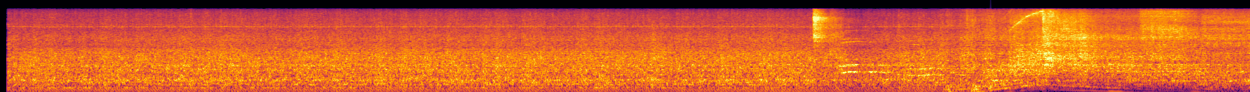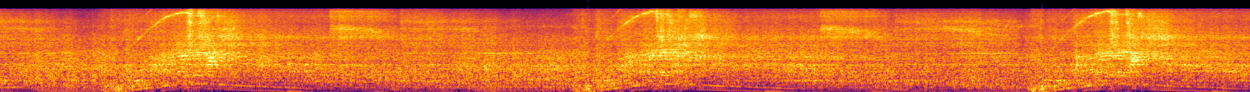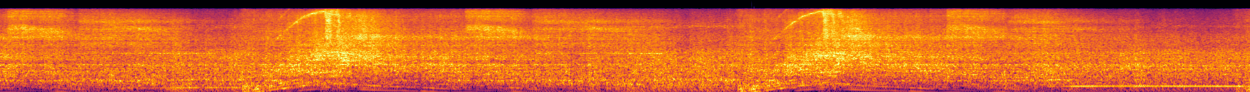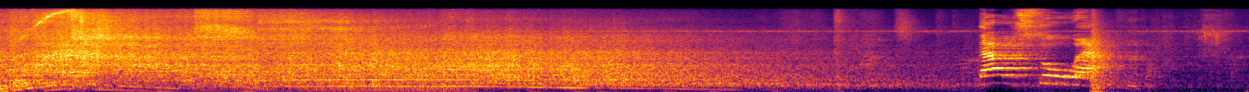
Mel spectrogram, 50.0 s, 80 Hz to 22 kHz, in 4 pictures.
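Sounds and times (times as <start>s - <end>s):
car engine revving: 0.0s - 47.2s.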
